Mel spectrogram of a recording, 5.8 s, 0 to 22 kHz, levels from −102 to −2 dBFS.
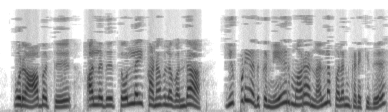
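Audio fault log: Throughout: WMA compression. The speech carries a washy, ringing smear and a hiss that swells and fades with the voice, and nothing is heard above about 15.5 kHz. This is likely a transform codec working with long blocks, where quantisation noise spreads over tens of milliseconds around each sound and weak spectral lines are zeroed. The heavy damage fits a low bitrate of around 24 kbps.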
